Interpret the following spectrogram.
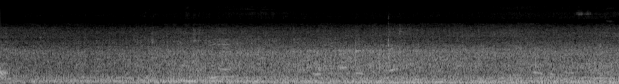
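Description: Steady street traffic at a city intersection, with cars driving past close by.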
